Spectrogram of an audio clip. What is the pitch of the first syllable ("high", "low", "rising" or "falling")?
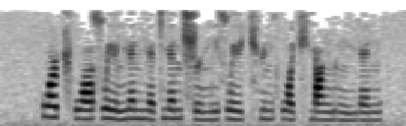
high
